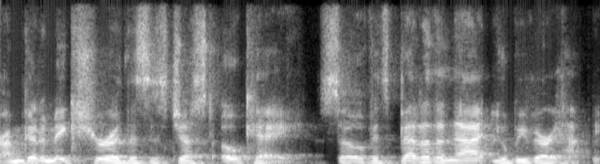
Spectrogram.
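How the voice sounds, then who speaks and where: A man's medium-pitched voice, bright and sharp in tone and animated, with ordinary pitch variation and audible room echo. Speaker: startup founder and CEO. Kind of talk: online presentation.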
